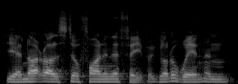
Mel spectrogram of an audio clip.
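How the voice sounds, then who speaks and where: A man's voice: medium pitch, level tone, fast talker. A young man with a mid-range voice, talking in a casual and chatty way. He sounds upbeat and laughs easily as he co-hosts a sports podcast. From New Zealand. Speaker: podcast co-host.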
